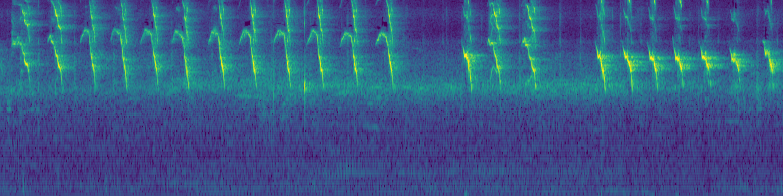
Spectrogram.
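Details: Long-tailed shrike singing vigorously: a fast series of sharp, downward-hooked whistled notes, about three or four per second, with a short pause mid-phrase before the rapid notes resume.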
